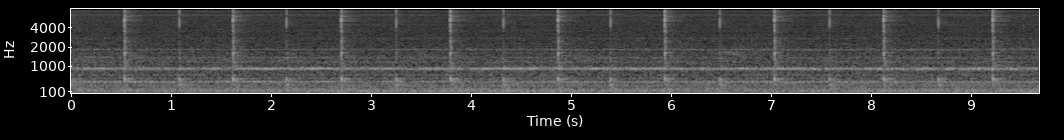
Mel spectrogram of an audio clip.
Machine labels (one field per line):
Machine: valve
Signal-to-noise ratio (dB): 0 dB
